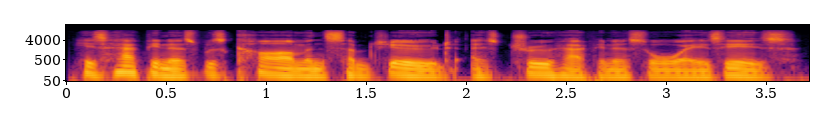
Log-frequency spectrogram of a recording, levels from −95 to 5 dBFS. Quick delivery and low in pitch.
No: average, 175 wpm; very low, 90 Hz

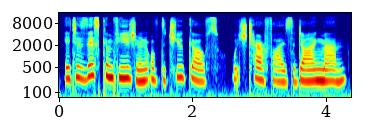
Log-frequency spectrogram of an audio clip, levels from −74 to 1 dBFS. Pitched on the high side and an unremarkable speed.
Yes: high, 230 Hz; average, 180 wpm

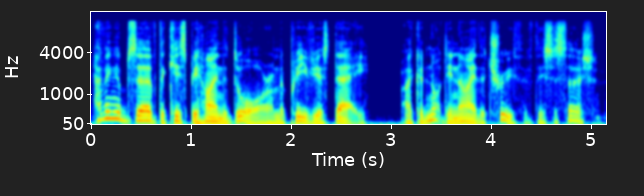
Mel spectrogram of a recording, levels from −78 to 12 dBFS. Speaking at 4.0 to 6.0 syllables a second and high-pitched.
No: 5.9 syllables/s; low, 120 Hz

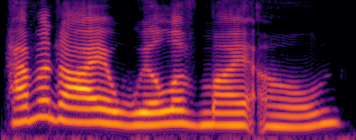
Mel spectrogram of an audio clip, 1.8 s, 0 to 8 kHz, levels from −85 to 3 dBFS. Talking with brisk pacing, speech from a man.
No: fast, 235 wpm; female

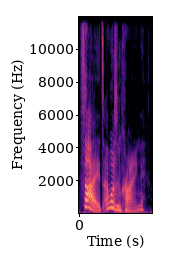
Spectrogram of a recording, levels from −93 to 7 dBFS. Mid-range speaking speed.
Yes: average, 165 wpm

